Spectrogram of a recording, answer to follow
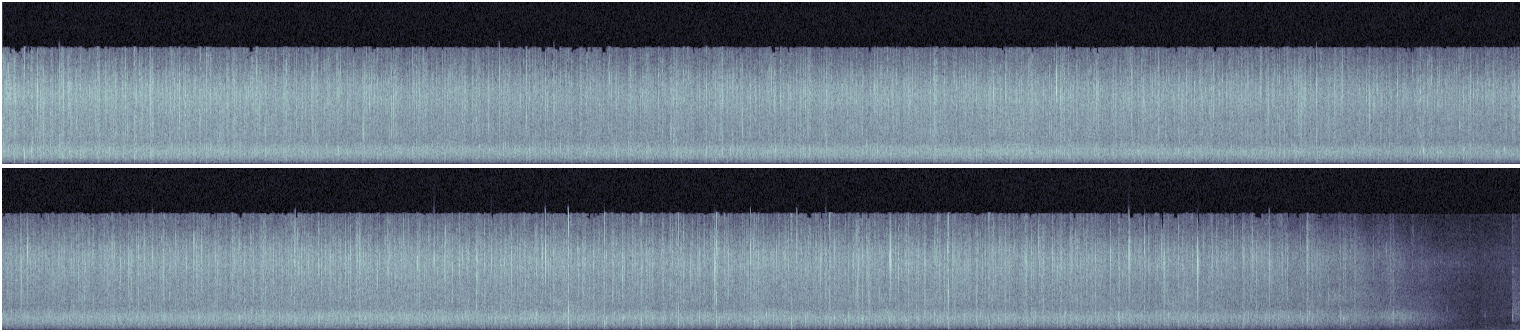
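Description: A large audience applauding steadily for nearly half a minute, the clapping thinning and dying away near the end.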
